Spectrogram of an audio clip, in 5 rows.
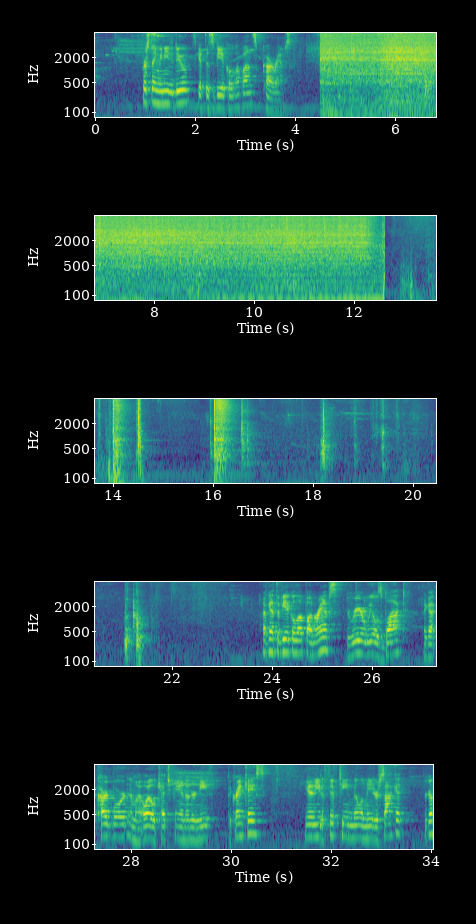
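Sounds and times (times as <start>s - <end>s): car engine running: 4.5s - 12.6s
car hood clunks and clicks: 13.6s - 15.0s.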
